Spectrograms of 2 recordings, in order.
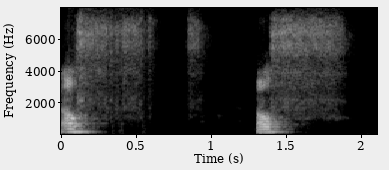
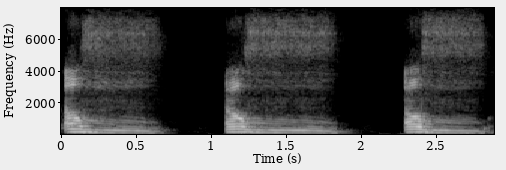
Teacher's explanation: فالصاد التي كالزاي عبارة عن أننا ننطق الصاد ونشربها صوت الجهر الذي في الزاي، لأن الصاد مهموسة. أص، ضع يدك على مكان الوترين الصوتيين لن تجد اهتزازا عندما تنطق الصاد، أو أغلق أذنيك براحتي يديك لن تجد صدى يملأ تجاويف رأسك.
